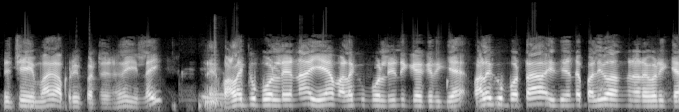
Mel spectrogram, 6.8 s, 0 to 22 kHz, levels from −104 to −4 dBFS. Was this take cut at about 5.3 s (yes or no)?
no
